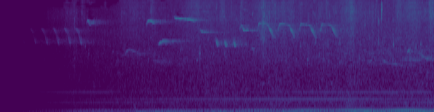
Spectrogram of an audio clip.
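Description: Birds chirping, with quick high trills and short whistled glides, over a low steady hum. It fades in from silence about a second in.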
